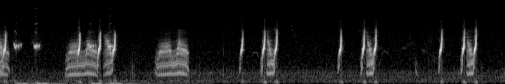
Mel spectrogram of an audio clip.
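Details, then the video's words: Quail giving two harsh, nasal, buzzy notes, then a series of crisp triple-pip phrases spaced about a second apart, with short soft whistles at the start. "Batair ki awaz quail Sound"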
